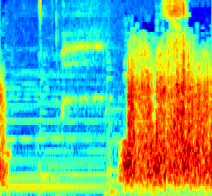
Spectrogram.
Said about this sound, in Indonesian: lu ngapain ngos-ngosan anjing ngobrol sama gue?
